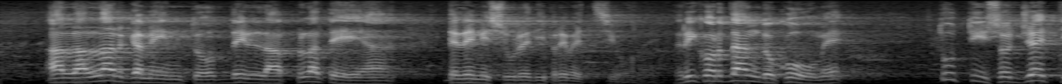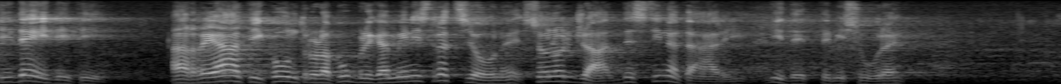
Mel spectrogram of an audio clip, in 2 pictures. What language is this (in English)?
Italian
